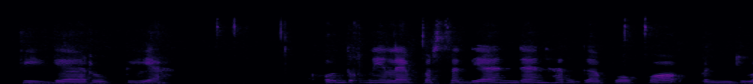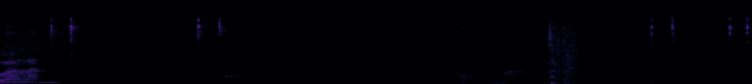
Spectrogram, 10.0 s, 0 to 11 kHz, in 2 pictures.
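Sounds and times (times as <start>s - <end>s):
computer mouse clicks: 1.4s - 2.5s, 4.1s - 4.5s, 5.2s - 5.7s, 6.3s - 6.7s, 8.0s - 10.0s.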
